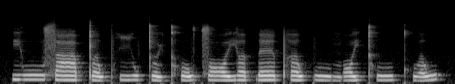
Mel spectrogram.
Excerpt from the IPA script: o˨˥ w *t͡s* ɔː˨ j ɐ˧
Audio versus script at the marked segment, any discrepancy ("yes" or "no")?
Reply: no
